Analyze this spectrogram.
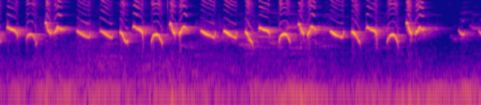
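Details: Ashy prinia calling continuously, played to attract small birds: steady, loud chirps, each a quick rising-then-falling slur, repeated about three times a second throughout with barely any gaps.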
